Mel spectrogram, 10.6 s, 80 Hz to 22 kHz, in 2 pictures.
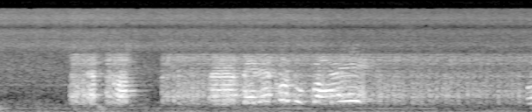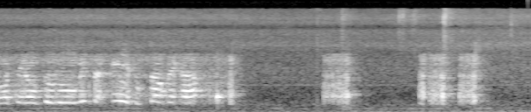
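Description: A man's voice coming through a 2 m amateur FM transceiver's speaker, thin and narrow-sounding, talking for about seven seconds from about a second in, with two short bursts near the end.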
